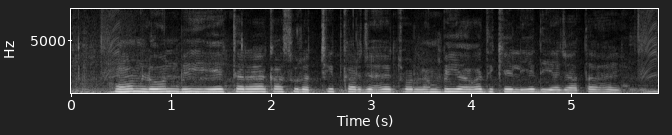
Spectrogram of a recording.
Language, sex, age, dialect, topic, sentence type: Hindi, male, 18-24, Awadhi Bundeli, banking, statement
